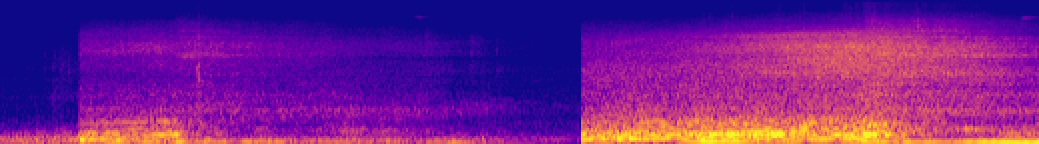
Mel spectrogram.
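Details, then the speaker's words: Ford Sierra Cosworth RS under restoration, first test drive, recorded from the rear bench: engine pulls hard, the roar climbing with revs and a rising whoosh under boost; turbo spooling up normally, with backfire pops mentioned. "Ah, là on a entendu le turbo là. Ah là, on l'a entendu, ouais."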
